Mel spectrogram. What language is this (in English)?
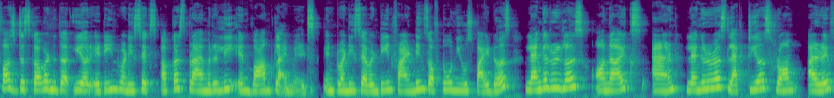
English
